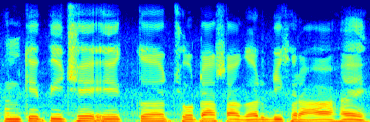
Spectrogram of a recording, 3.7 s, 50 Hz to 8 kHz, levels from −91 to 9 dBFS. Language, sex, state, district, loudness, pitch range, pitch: Hindi, male, Bihar, Kaimur, -14 LUFS, 125-140 Hz, 135 Hz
